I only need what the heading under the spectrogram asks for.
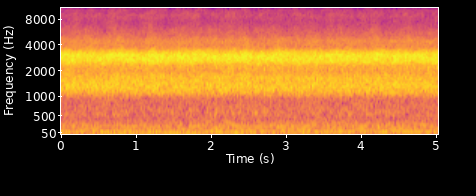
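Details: Large frog chorus on a flooded pre-planting rice paddy at night beneath the full Flower Moon; continuous high, rattling croaks blend into a constant shimmering drone, with a light low hum behind.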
